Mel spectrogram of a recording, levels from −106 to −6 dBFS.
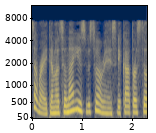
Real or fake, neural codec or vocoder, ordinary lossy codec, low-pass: fake; codec, 16 kHz, 0.5 kbps, X-Codec, HuBERT features, trained on balanced general audio; MP3, 64 kbps; 7.2 kHz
